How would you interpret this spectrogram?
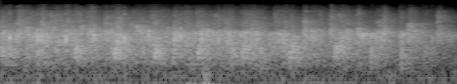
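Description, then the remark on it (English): A crowd at an International Women's Day event applauds the event's key organisers steadily, a dense wash of many hands clapping at once, sustained and fairly loud throughout with no voices standing out. “So if you could just give a round of applause for them.”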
